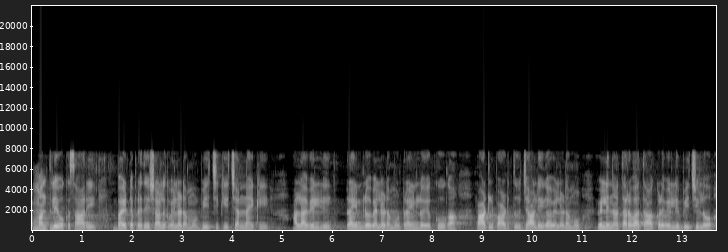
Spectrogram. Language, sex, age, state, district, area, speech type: Telugu, female, 45-60, Andhra Pradesh, Sri Balaji, urban, spontaneous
